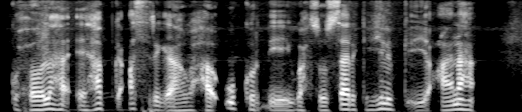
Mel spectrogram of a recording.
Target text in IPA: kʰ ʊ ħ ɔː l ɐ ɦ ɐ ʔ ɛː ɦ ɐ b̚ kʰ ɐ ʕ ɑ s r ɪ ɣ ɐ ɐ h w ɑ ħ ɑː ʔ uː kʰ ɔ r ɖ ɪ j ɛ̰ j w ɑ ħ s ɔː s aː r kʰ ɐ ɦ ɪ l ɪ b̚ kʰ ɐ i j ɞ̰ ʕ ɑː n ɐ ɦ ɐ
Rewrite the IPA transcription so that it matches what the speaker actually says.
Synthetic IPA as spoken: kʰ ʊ ħ ɔː l ɐ ɦ ɐ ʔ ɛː ɦ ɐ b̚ kʰ ɐ ʕ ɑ s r ɪ ɣ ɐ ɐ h w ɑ ħ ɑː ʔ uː kʰ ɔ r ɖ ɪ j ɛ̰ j w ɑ ħ s ɔː s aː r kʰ ɐ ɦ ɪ l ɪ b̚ kʰ ɐ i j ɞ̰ ʕ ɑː n ɐ ɦ ɐ

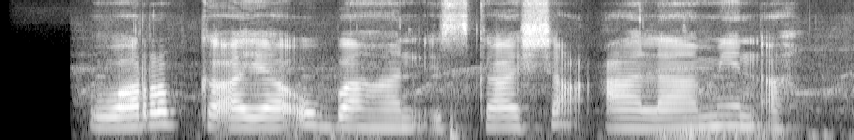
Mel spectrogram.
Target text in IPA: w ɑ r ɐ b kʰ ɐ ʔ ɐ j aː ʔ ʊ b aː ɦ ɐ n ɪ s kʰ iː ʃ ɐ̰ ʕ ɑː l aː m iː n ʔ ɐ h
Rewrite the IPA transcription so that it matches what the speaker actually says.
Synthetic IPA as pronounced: w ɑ r ɐ b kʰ ɐ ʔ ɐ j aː ʔ ʊ b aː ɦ ɐ n ɪ s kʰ aː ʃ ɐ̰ ʕ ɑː l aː m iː n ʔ ɐ h

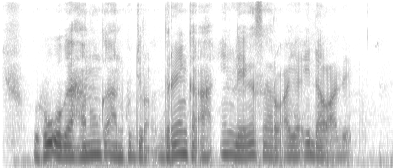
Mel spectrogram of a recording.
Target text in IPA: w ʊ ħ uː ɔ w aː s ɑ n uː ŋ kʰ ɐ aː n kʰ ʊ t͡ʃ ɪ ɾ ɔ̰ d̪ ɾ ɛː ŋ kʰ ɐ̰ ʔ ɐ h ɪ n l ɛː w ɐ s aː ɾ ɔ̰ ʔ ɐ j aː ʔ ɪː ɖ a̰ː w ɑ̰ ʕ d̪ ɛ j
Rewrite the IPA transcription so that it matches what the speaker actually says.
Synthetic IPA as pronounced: w ʊ ħ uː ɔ ɣ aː ħ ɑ n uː ŋ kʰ ɐ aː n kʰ ʊ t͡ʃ ɪ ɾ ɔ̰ d̪ ɾ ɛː ŋ kʰ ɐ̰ ʔ ɐ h ɪ n l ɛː ɣ ɐ s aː ɾ ɔ̰ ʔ ɐ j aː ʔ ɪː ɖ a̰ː w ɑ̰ ʕ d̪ ɛ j

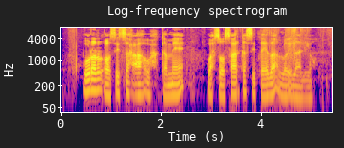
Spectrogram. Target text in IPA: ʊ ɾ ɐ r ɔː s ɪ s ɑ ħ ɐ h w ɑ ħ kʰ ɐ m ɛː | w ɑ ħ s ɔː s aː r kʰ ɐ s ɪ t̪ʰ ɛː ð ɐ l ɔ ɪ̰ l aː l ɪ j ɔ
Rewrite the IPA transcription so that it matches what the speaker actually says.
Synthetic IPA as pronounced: ʊ ɾ ɐ r ɔː s ɪ s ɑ ħ ɐ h w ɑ ħ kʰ ɐ m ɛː | w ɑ ħ s ɔː s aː r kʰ ɐ s ɪ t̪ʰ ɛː ð ɐ l ɔː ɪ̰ l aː l ɪ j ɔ

